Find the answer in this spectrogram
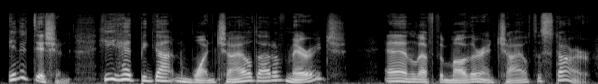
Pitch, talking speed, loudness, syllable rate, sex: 145 Hz, 180 wpm, -18 LUFS, 5.3 syllables/s, male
